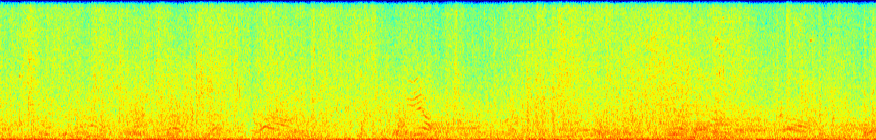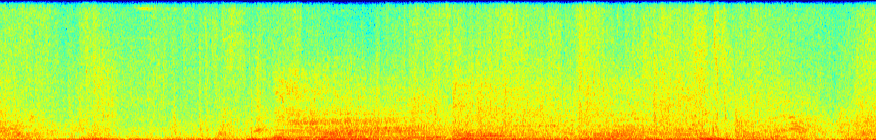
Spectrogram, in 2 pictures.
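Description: Magic spells crackle and explode in rapid bursts.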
